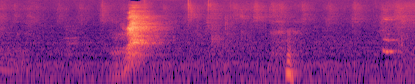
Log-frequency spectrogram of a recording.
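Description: A puppy barks once, sharp and high-pitched, about a second in; a brief, lower, falling sound follows near the three-second mark.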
